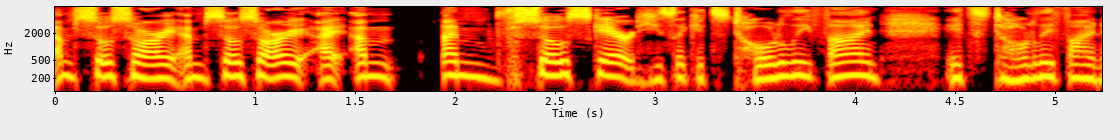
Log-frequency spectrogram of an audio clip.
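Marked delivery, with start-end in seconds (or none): 0.0-2.9 put-on sobbing and bawling, much slower. Retelling grabbing your ski instructor's arm in fright, imitating yourself sobbing. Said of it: "that I start bawling".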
